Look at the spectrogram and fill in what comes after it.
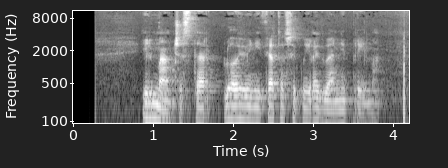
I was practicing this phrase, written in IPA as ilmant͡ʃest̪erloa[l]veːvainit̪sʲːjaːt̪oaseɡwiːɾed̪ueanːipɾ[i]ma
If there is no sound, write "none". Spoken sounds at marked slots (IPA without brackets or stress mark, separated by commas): none, iː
